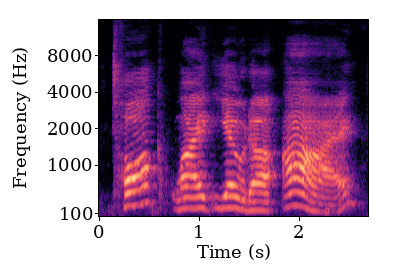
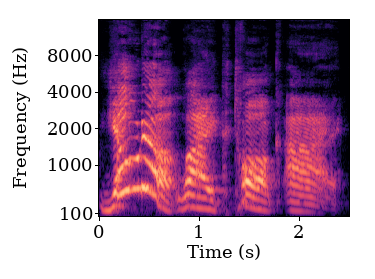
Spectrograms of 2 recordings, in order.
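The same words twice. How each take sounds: First: Slow Yoda reading, words spaced; gentle slow Yoda voice; mock Yoda order. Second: Slow, loud Yoda voice, words dragged out; hammed-up Yoda read, slow and loud; mock Yoda backwards. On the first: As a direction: say it slowly like Yoda. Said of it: "move that to the end like this". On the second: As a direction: drawl it like a bad Yoda. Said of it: "Let's try it out". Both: Shown as a demonstration.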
